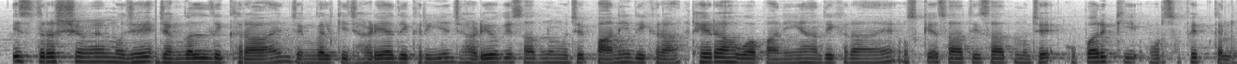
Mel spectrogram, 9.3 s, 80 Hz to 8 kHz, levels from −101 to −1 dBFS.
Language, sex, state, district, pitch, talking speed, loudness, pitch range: Hindi, male, Maharashtra, Dhule, 140 Hz, 260 wpm, -18 LUFS, 135-150 Hz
